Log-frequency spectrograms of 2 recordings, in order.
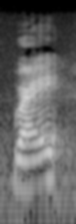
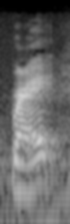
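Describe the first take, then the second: Both takes have the same delivery.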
